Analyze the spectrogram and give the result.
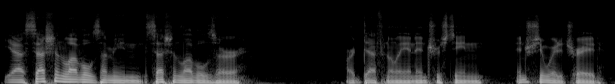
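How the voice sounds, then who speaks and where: A man in his thirties hosting a live stream, talking in a relaxed, chatty way with lots of fillers. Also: sits low, brisk, clean tone, no echo, studio quality. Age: 30s. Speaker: livestream host. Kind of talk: casual live-stream chat.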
